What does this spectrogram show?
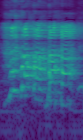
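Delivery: loud, high mock laugh; big hammed-up ha-ha laughter; imitated laugh. Cheeky Peter Pan laughing at the line, imitated laugh.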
